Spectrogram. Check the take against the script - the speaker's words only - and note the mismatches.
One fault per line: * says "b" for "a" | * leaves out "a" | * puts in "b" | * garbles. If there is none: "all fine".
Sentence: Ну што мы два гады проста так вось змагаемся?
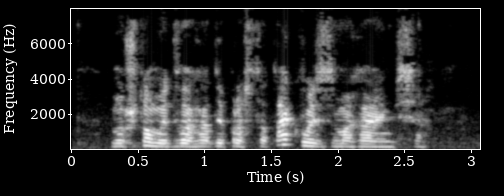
all fine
